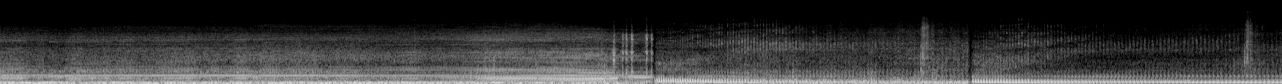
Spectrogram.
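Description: Honda Grom's small single-cylinder engine running steadily at road speed, with wind rumble on the microphone. About six and a half seconds in, the throttle is rolled off and the engine note falls. Near ten seconds the sound cuts to another steady small-motorcycle engine note, with a few sharp clicks near the end.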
